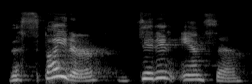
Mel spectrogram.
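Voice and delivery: ordinary delivery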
